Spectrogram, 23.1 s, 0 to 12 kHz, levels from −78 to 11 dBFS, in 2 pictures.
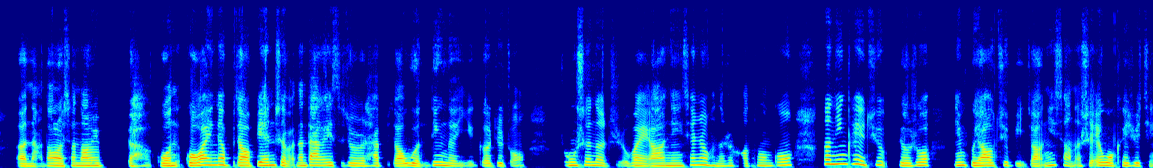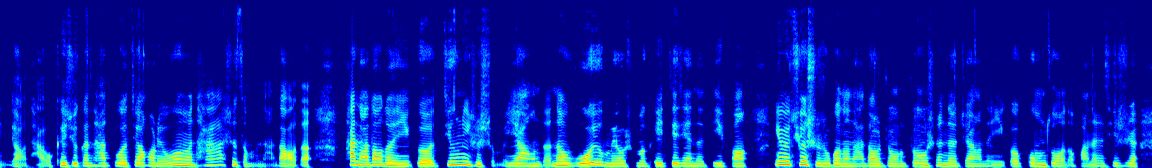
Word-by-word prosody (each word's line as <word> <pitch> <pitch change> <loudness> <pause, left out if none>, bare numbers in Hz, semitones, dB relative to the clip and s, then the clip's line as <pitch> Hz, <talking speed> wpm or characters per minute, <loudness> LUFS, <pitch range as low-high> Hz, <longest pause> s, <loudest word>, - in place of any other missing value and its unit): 呃， 170 0 +3
拿 165 -2 -4
到 185 +2 +4
了 180 - +6
相 195 +2 -3
当 190 0 +5
于， - - +1 0.3
啊， - - -3
国 185 0 +5
内 185 - +2
国 195 - +7
外 230 +4 +8
应 235 - +2
该 245 - +6
不 200 -5 -8
叫 200 -1 +7
编 220 +2 +4
制 225 -3 +1
吧， 180 - -3
那 195 - +2
大 210 +1 +4
概 205 - 0
意 - - +4
思 200 -3 -5
就 190 0 0
是 180 - 0
他 190 +2 -1
比 185 - -21
较 175 0 +4
稳 180 +1 +2
定 230 +1 +2
的 185 -3 0
一 - - -11
个 180 - -3
这 180 +1 -2
种 - - -9 0.4
终 220 +1 +2
身 225 +1 -1
的 210 -2 +1
职 170 - -15
位。 190 +1 +1
然 175 +1 +3
后 185 - +3
您 185 0 +2
先 245 +5 -3
生 245 -1 +3
可 200 - -3
能 175 -1 -4
是 190 - -5
合 180 -1 -9
同 195 +2 -4
工， 220 +4 0 0.3
那 305 - +5
您 310 +1 +4
可 315 0 -1
以 285 - +4
去 250 +2 -4
比 - - -14
如 190 - +3
说 215 +3 +2 0.2
您 220 +1 +3
不 210 -3 0
要 195 +1 +6
去 215 - -5
比 195 - -10
较， 170 -1 0
您 210 +3 0
想 225 -4 -5
的 - - -8
是： 175 - -5
“哎， 205 - +1
我 205 -2 +5
可 195 - -7
以 - - +3
去 190 - +1
请 - - -17
教 - - -9
他， - - -12
我 - - -11
可 195 - -2
以 - - -2
去 185 - -1
跟 185 0 -6
他 185 0 -4
多 190 +1 -1
交 195 +1 -1
流， 170 -1 -4
问 215 +1 +3
问 200 -1 0
他 210 +4 -8
是 225 -1 -4
怎 155 -5 -13
么 - - -18
拿 - - -22
到 - - -1
的， - - -5 0.3
他 260 - +5
拿 210 -5 +3
到 215 0 +4
的 190 -3 +2
一 175 0 -1
个 175 -1 +1
经 245 +6 0
历 250 - +2
是 200 -2 -2
什 180 - -17
么 - - -17
样 175 -1 0
的， 180 - -10
那 195 +1 +3
我 180 +1 +3
有 220 0 +1
没 180 -2 -1
有 180 0 -1
什 - - -19
么 175 0 -6
可 175 - -8
以 170 - -1
借 185 +3 -1
鉴 180 -1 -3
的 170 -1 -5
地 175 +1 -7
方。” 175 +1 -2 0.2
因 270 - +1
为 260 - +6
确 270 +3 +2
实 205 -6 -2
如 180 0 0
果 185 0 +1
能 175 0 -1
拿 165 0 -6
到 175 0 +1
这 - - -16
种 170 -2 -4
终 180 +1 -3
身 190 +2 -4
的 175 -1 -2
这 175 +1 -9
样 165 -1 -5
的 170 - -12
一 - - -12
个 175 0 -6
工 180 +1 -2
作 175 -1 -5
的 - - -15
话， 170 0 -11
那 - - -9
其 180 +1 -11
实 175 0 -6
185 Hz, 390 characters per minute, -19 LUFS, 175-210 Hz, 0.4 s, 外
